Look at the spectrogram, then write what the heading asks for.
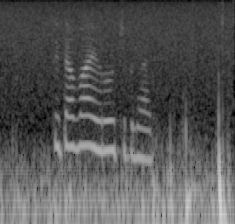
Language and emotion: Russian, neutral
